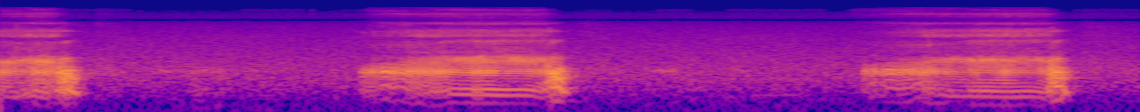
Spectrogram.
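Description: Rhythmic rough, buzzing snores on breathing in, about three in eight seconds with quiet gaps between them, typical of ordinary snoring.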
